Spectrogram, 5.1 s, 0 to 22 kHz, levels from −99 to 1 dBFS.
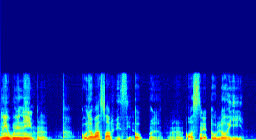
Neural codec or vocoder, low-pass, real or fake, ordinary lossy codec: autoencoder, 22.05 kHz, a latent of 192 numbers a frame, VITS, trained on many speakers; none; fake; none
